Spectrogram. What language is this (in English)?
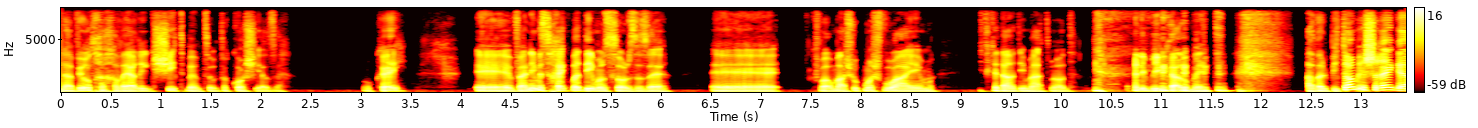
Hebrew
